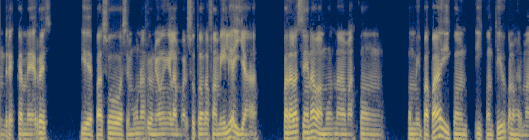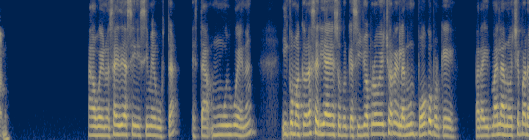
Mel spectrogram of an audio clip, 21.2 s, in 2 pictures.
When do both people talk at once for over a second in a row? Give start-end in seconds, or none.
none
